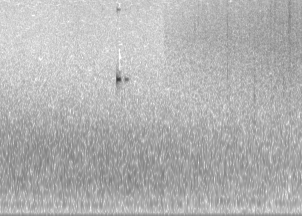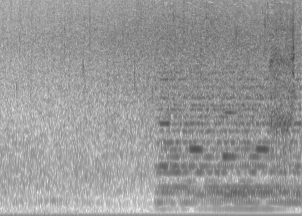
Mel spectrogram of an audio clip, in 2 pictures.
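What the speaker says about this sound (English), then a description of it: "It would have to go and start raining, wouldn't it?" Rain begins falling in Dragon Quest XI, a soft, steady hiss of droplets at moderate distance, joined near the end by a brighter, tonal layer of ambient game sound.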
